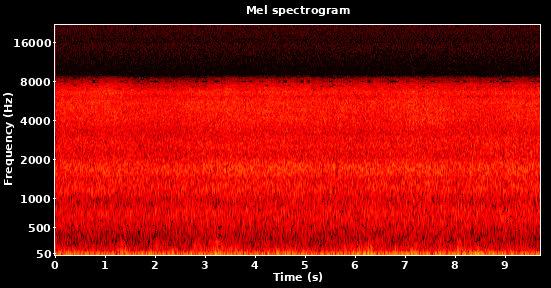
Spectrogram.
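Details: Steady low wind rumble buffets the microphone throughout, with no animal calls heard.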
